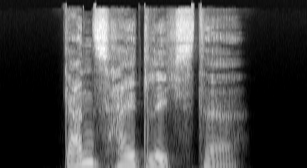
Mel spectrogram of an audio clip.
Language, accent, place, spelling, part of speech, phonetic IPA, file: German, Germany, Berlin, ganzheitlichste, adjective, [ˈɡant͡shaɪ̯tlɪçstə], De-ganzheitlichste.ogg
- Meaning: inflection of ganzheitlich: 1. strong/mixed nominative/accusative feminine singular superlative degree 2. strong nominative/accusative plural superlative degree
